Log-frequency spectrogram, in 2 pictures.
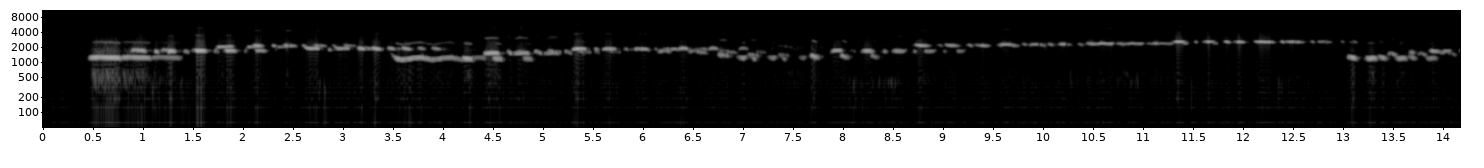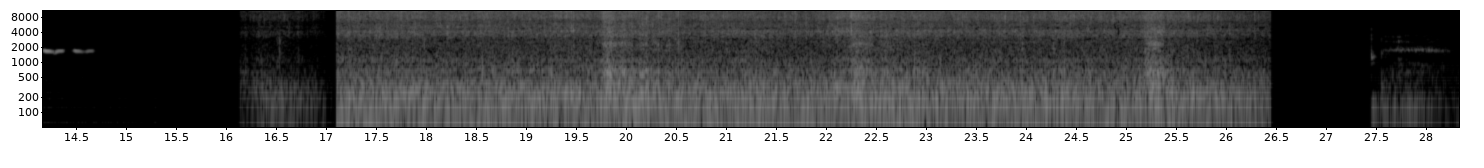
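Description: A tune whistled solo, one melodic line of gliding notes, for most of the first half. Then, after a short gap, a steady sizzle of hamburger patties cooking over an open flame on a portable gas grill.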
